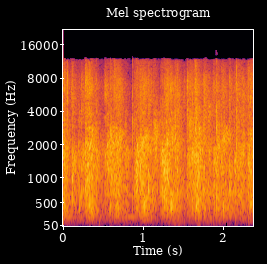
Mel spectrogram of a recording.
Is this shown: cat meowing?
no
